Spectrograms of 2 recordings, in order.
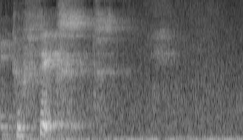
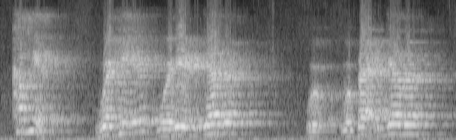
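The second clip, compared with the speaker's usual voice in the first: excited caller; 7 semitones higher than usual. Retold or imitated. Caller pleading to come over.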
